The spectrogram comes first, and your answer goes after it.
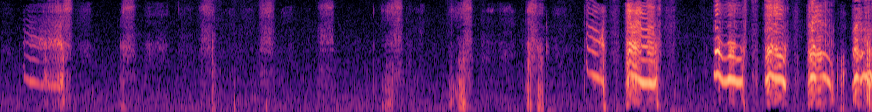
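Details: Pug puppy Batman on his second night, starting with soft snuffles and faint whines that build into loud, shrill, quavering screams repeated in quick bursts over the last few seconds.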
